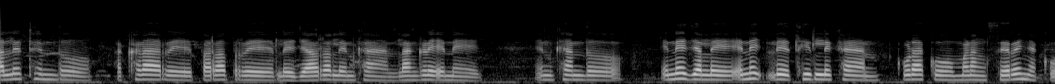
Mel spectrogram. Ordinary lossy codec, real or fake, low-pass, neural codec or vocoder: none; real; 7.2 kHz; none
